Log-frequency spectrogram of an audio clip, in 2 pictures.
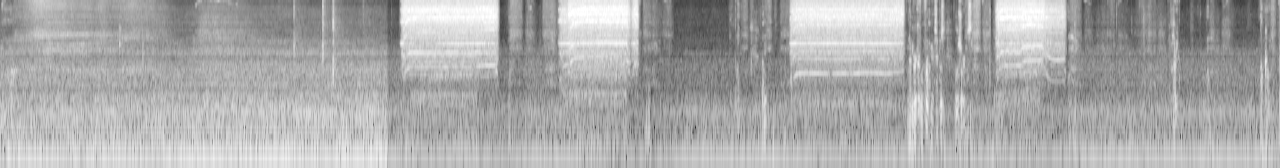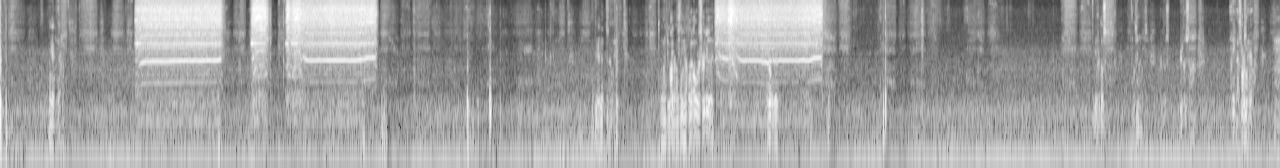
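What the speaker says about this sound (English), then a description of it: "let's get this thing drilled out and tapped so we can get her into paint" Drill and tap work on a stripped car part in a garage: a run of short bursts of grinding, ratcheting tool noise, loud and close, broken by pauses and handling clatter.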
